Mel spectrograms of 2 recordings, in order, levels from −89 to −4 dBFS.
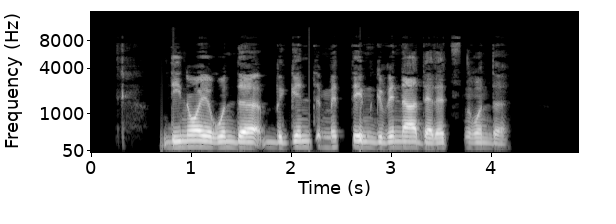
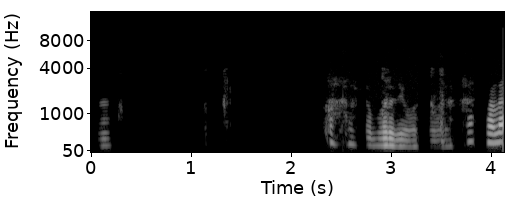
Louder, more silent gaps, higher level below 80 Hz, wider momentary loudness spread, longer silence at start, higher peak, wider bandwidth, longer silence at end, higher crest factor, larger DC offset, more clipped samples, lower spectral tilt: first, -18 LUFS vs -45 LUFS; second, 2.53-2.59 s vs 0.20-0.25 s, 0.32-1.31 s, 1.42-2.31 s, 3.86-3.94 s; first, -60 dBFS vs under -90 dBFS; second, 13 LU vs 17 LU; first, 0.75 s vs 0.1 s; first, 0 dBFS vs -22 dBFS; about the same, 7.8 kHz vs 8.2 kHz; first, 0.75 s vs 0 s; about the same, 18 dB vs 22 dB; neither; neither; about the same, -7 dB/octave vs -8 dB/octave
